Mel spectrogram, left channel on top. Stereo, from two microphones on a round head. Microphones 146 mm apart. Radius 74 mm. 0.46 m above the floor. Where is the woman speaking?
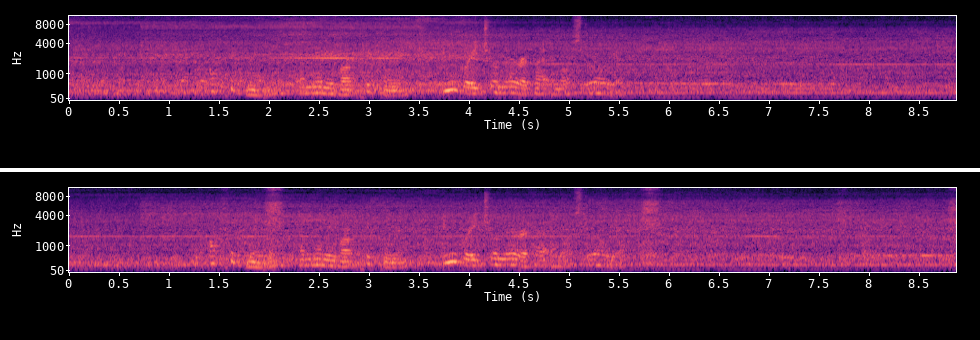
20° right (ahead or behind), 1.0 m; by 5.6 s 40° left (ahead or behind), 2.5 m.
